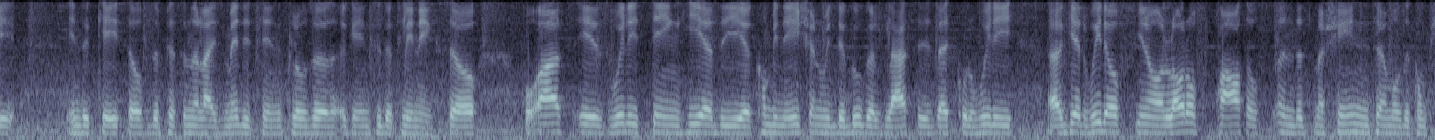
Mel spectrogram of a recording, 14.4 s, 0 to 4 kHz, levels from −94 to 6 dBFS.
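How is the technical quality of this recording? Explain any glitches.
No glitches are audible anywhere in this recording.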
